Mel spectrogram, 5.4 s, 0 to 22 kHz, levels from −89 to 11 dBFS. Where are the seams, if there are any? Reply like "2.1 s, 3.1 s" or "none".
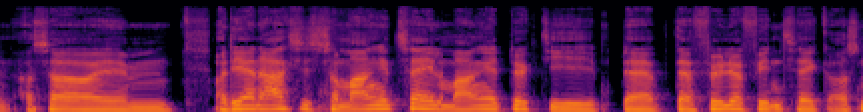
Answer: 1.3 s, 2.0 s, 2.7 s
